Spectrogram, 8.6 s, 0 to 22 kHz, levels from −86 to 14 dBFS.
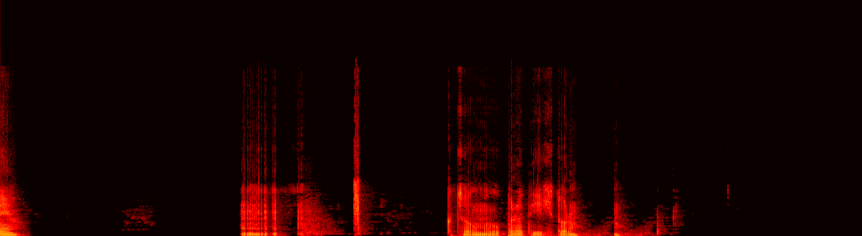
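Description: At 6.14 s, a CD skip: the laser jumped spiral turns. A brief mute shows as a thin vertical gap, then the sound resumes elsewhere.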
